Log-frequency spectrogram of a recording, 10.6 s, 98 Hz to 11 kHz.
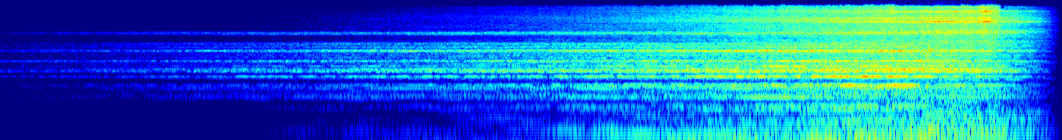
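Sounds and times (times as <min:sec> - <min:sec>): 
evil sweep horror atmosphere effect: 0:04.4 - 0:10.6.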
